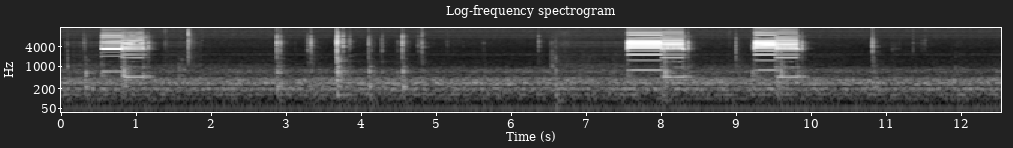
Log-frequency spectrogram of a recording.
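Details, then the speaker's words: Kit-built 555-timer doorbell on a 12 V supply: three brief high electronic chimes, each cut off after about half a second and fairly quiet. The discharge is too short. "It's not very long on the discharge. It's also not very loud."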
